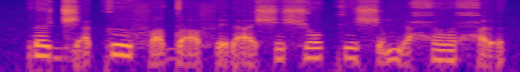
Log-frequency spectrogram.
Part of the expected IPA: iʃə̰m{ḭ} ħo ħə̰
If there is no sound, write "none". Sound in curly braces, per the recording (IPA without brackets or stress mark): ḭ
